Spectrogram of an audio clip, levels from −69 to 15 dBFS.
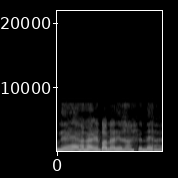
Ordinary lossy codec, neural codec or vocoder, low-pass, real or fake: none; codec, 16 kHz, 1 kbps, FunCodec, trained on LibriTTS, 50 frames a second; none; fake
